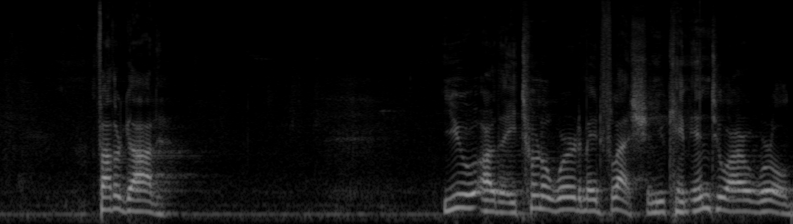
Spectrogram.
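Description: A man speaks calmly over a microphone in a large echoing hall.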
